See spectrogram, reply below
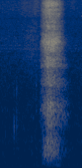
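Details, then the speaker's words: A grey-haired adult who says they sneeze every day and had a few beers, after an earlier bad sneezing fit: a single short, hissy, explosive sneeze. "friday night i've got a few beers so maybe that's why i'm sneezing as well it's crazy isn't it every time i sneeze i'm looking for reasons"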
